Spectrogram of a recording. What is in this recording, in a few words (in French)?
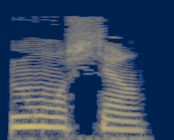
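"mon chien", French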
